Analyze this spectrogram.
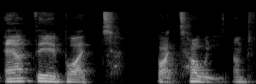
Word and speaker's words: Toei: There's another one here called Out There by Toei. I'm pronouncing it Toei.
